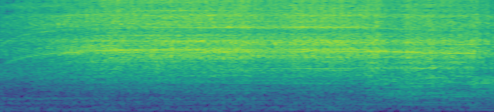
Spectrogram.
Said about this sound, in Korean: 한 명이 전기톱에 시동을 걸면 다른 한 명이 뒤로 돌아가 나무의 기둥을 붙잡았다.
